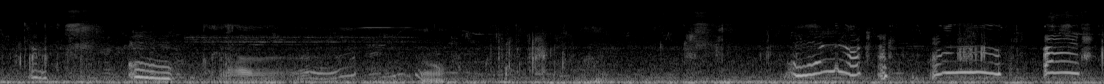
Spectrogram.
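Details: Labrador Retriever puppy play-fighting with its mother: short, bending whines and yelps that rise and fall, coming in several separate bursts over a steady low rumble and scuffling noise.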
